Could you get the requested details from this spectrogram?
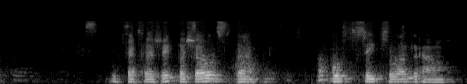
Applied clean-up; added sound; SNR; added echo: neural separator model SepFormer DNS4.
